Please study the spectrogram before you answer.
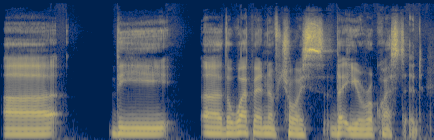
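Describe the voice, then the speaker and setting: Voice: medium pitch, little pitch movement, takes it slowly, dark tone, clear, resonant tone. A streamer in casual livestream chat, rambling, laughing often and swearing freely while talking to viewers. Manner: chats with viewers while reacting on screen.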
